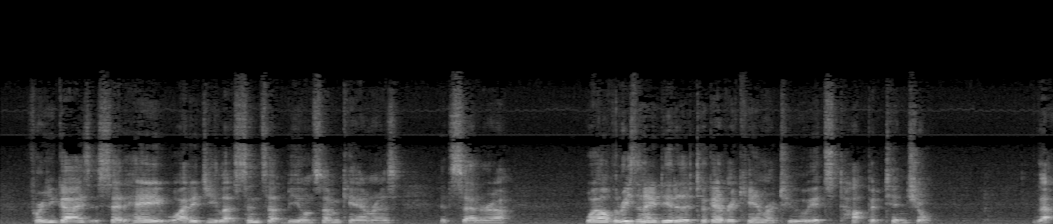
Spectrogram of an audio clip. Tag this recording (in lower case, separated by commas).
speech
